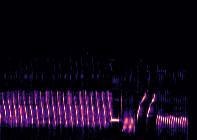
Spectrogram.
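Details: A yellow canary sings a fast, bright trill of repeated high notes, then a buzzy phrase, quick rising whistles and a rapid rattling tour to finish.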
